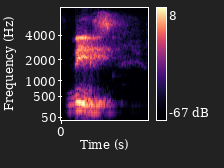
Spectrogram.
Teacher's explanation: Es dental fricativa sonora. Dental fricativa sonora. · vamos a dejar salir el aire de manera continua. La diferencia es que las cuerdas vocales van a vibrar. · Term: Fricativa dental sonora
